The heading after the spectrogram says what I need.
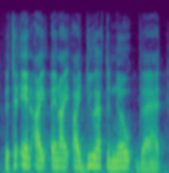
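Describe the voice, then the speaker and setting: A man's voice: fairly high pitch, brisk. Male city staffer explaining figures. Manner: explanatory, hedging, with fillers. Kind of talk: answering questions at a council meeting. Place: city council chamber.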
